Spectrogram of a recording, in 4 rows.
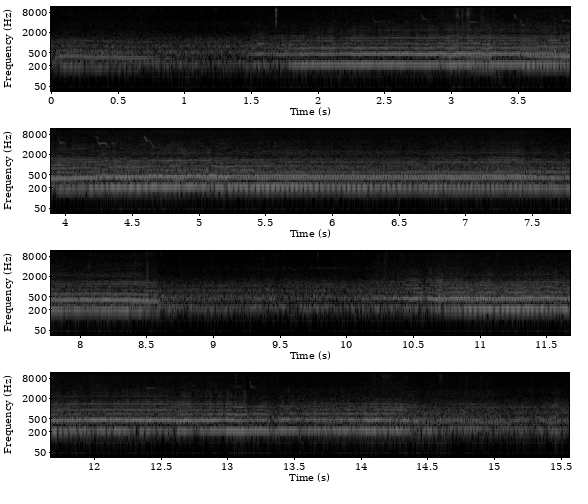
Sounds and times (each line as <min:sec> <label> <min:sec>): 0:00.0 2 foraging bees 0:15.5
0:00.0 flying lots of male bees 0:15.5
0:01.0 Birds 0:15.5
